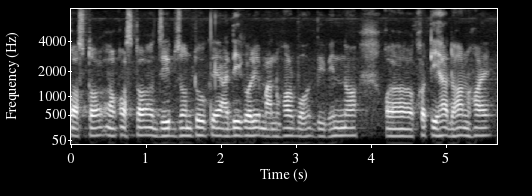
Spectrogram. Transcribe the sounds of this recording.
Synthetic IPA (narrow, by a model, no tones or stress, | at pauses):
ɔstɔkɔstɔzibzɔntʊkɛadikoɹimanuɦɔɹboɦbibʱinːɔ | kʰotiɦadʱɔɹɔnɦɔj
